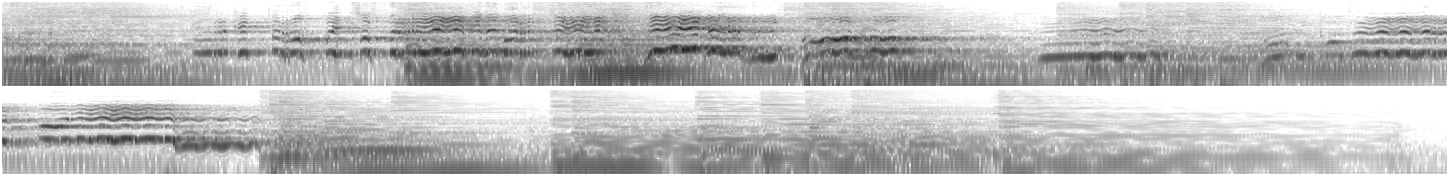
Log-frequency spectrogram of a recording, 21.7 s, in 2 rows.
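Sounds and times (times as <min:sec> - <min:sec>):
cantata recitative: 0:00.0 - 0:14.1.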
